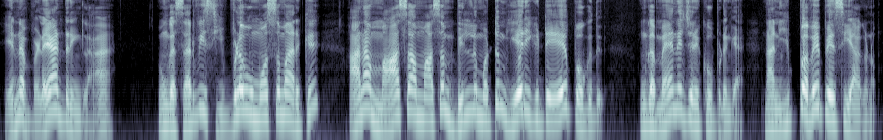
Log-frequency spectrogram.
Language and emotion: Tamil, angry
